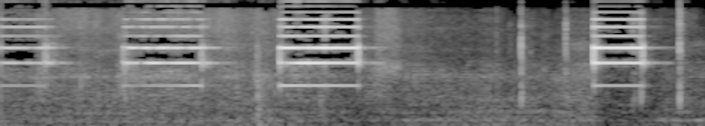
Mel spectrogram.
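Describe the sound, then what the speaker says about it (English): A seatbelt alarm sounds three evenly spaced high beeps, pauses, then beeps again, clear and close with no talking. "which immediately sounds the alarm. Three tones, beep, beep,"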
